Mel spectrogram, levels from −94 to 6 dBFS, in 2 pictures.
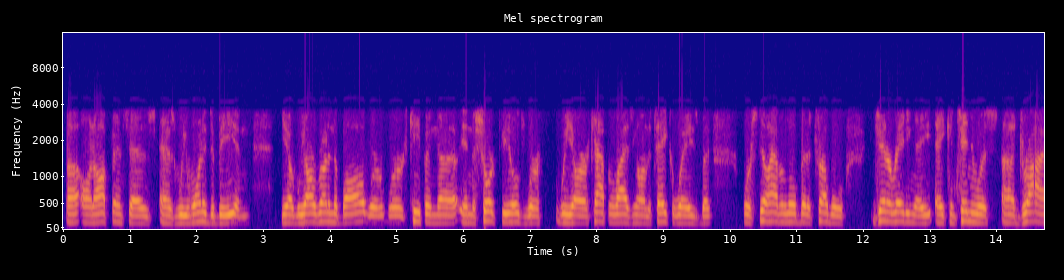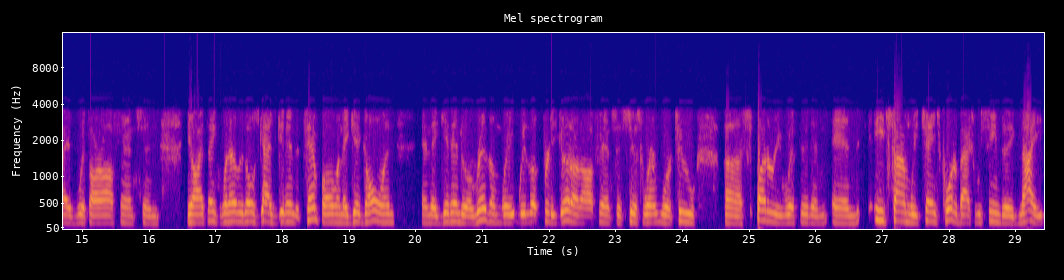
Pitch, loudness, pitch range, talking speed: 150 Hz, -25 LUFS, 140-165 Hz, 200 wpm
